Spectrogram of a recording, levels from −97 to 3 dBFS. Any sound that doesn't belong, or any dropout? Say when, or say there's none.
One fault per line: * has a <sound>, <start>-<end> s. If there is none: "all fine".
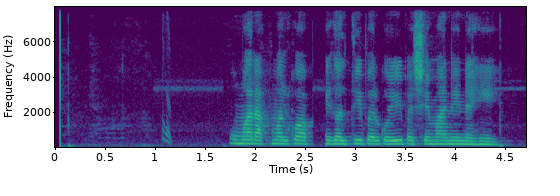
* has a chirp, 1.1-1.2 s
* has a dropout, 2.6-2.7 s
